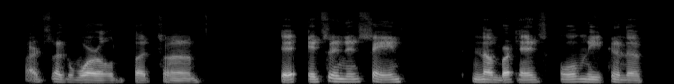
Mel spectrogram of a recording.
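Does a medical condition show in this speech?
Yes: Duchenne muscular dystrophy.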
